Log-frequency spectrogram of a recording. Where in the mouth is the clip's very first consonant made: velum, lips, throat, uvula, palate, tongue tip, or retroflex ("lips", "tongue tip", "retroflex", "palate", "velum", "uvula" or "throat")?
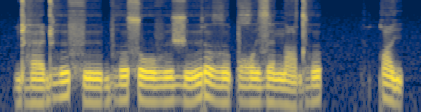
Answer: retroflex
